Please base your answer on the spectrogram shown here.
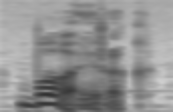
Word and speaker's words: Байрак: народження Горлівка але насправді село Байрак саме з таким місцевим наголосом Байрак згодом адміністративно злилося з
